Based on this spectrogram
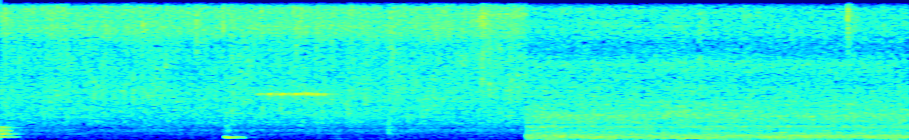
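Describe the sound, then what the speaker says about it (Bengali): Fried chicken pieces tipped into sauce in a cooking pan set off a sudden dense sizzle partway through, after a quieter stretch with a couple of soft knocks, and the crackle then continues steadily. "এবার দিয়ে দিচ্ছি ভেজে রাখা চিকেনগুলো।"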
